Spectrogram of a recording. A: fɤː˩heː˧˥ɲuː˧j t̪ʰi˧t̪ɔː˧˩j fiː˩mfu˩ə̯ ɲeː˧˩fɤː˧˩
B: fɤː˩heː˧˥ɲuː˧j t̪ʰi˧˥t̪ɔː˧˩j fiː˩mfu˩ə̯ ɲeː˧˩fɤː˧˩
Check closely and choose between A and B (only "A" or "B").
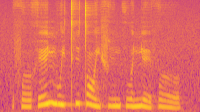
A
